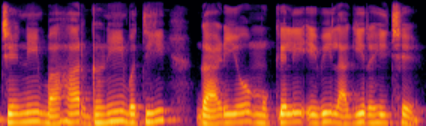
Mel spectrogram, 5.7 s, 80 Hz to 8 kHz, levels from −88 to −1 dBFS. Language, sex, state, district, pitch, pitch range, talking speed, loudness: Gujarati, male, Gujarat, Valsad, 145 Hz, 140-155 Hz, 105 wpm, -18 LUFS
